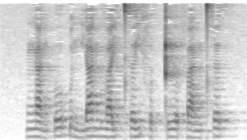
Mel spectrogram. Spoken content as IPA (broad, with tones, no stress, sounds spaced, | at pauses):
ŋ a˨˩˨ ŋ ʔ o˧˥ ɓ ə˨˩ ŋ j a˧ ŋ v a˧˥ j t̪ʰ ə˧˥ j f ə˨˩ k̚ ʈ u˧ ə̯ f a˧ ŋ t̪ʰ ə˦˥ k̚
